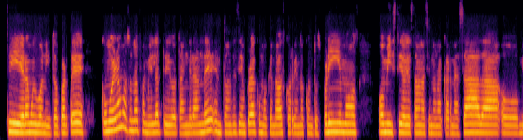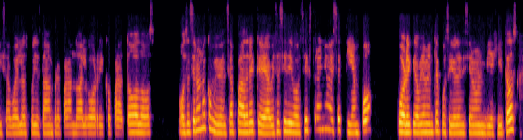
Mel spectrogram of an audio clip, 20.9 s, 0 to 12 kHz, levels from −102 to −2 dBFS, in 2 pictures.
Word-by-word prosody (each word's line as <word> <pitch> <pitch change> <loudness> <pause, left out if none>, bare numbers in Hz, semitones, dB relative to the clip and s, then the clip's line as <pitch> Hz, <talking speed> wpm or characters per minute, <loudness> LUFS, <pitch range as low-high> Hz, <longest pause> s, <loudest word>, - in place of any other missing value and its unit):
Sí, 220 -2 +7
era 205 +1 +5
muy 210 0 +4
bonito. 195 -3 +1
Aparte, 205 +3 +2 0.3
como 235 +2 +4
éramos 305 0 +1
una 245 0 0
familia, 215 -2 -2
te 205 -1 -5
digo, 195 -1 -1
tan 185 0 -5
grande, 205 +6 0
entonces, 200 -2 -4
siempre 210 +1 0
era 215 - +2
como 200 -3 -4
que 190 - -8
andabas 190 +1 -1
corriendo 190 0 -6
con 190 -2 -7
tus 180 - -9
primos, 215 -1 +3 0.4
o 210 0 +2
mis 210 -1 +2
tíos 210 -3 +3
ya 195 - +3
estaban 195 0 -3
haciendo 190 0 -5
una 180 -1 -6
carne 180 +1 -6
asada, 200 +1 +2
o 190 -1 -3
mis 190 -1 -9
abuelos, 190 +1 -4
pues, 195 - -3
ya 195 - -3
estaban 190 +1 -6
preparando 185 +1 -8
algo 190 0 -3
rico 190 0 -9
para 175 -1 -6
todos. 205 -1 0 0.5
O 200 - -1
sea, 210 - 0
sí 240 - +2
era 255 +2 +2
una 310 +3 -1
convivencia 215 - -1
padre 210 +1 +3
que 195 -3 +2
a 185 - +2
veces 200 +3 -3
sí 235 - +2
digo, 210 -2 +3
sí 255 +6 0
extraño 275 +2 -7
ese 255 +1 -1
tiempo 205 +5 +1 0.5
porque 205 -1 +5
obviamente, 210 +2 +1
pues, 205 -1 -7
ellos 195 0 0
ya 195 - -1
se 195 - -3
hicieron 195 0 -2
viejitos 190 +8 +1
200 Hz, 190 wpm, -19 LUFS, 190-215 Hz, 0.5 s, Sí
